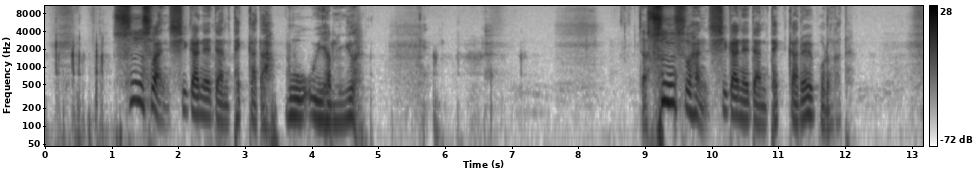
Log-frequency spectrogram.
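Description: An elderly man lectures with animation through a microphone.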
